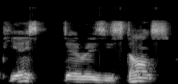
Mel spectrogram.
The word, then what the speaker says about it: pièce de résistance: And then the real pièce de résistance, did I pronounce that right?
